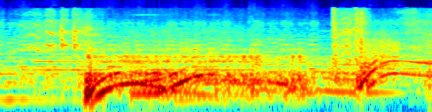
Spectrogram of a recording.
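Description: A car engine in a garage turns over and roars to life, revving up and settling, then a second start follows with another rising rev. Loud, no voices.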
